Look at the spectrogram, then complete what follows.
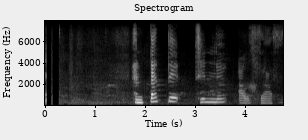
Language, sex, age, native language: Icelandic, female, 9, Icelandic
